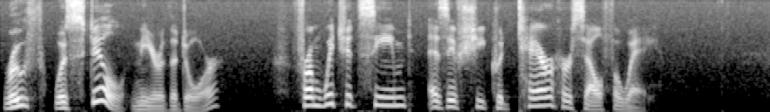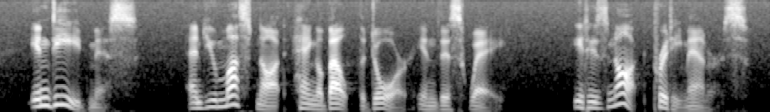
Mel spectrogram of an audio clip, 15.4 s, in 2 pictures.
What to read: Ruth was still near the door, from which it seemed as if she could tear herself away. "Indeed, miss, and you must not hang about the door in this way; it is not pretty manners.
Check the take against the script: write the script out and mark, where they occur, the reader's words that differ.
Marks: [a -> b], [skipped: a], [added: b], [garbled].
Ruth was still near the door, from which it seemed as if she could tear herself away. "Indeed, miss, and you must not hang about the door in this way; it is not pretty manners.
